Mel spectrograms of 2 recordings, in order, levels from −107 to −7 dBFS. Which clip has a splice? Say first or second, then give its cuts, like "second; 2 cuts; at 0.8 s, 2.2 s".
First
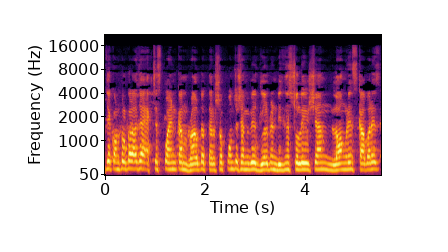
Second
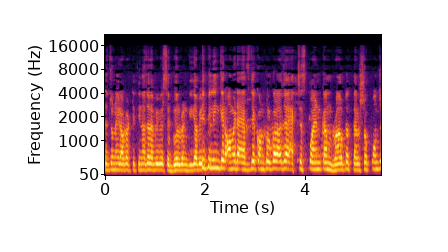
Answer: second; 1 cut; at 2.0 s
